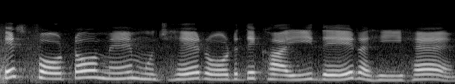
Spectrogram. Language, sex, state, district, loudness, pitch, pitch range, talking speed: Hindi, female, Madhya Pradesh, Katni, -17 LUFS, 245 Hz, 225-280 Hz, 120 wpm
